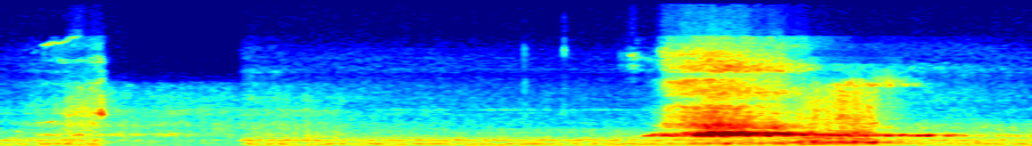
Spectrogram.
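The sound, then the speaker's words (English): A deep breath drawn in through the lungs as a calming breath: one airy, hissing inhalation lasting over a second, moderately quiet and heard alone without talk. “On the count of three, we'll both take a breath. And just take a deep one and breathe in through your lungs and try to relax your shoulders.”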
